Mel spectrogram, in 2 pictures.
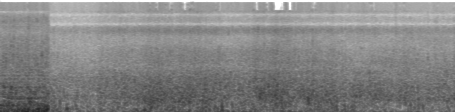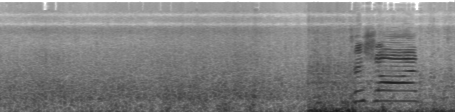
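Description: A sailboat cruising under motor with the mainsail up in the Sea of Cortez, steady broadband wind and wave wash with a low engine drone, ending in a louder splash and rattle near the end.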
